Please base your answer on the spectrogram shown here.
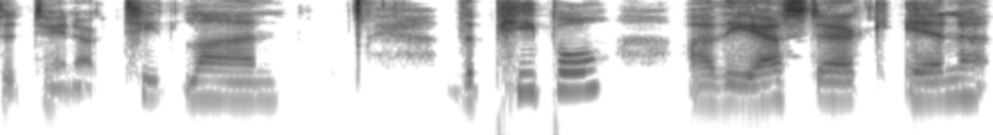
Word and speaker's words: Tenochtitlan: is given at the top and you can pronounce it tenochtitlan the people the aztec in that city uh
